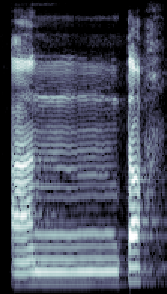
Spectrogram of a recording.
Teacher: یہاں بھی دیکھیں، حمزہ نون زبر ان، تا زبر تا، انتا، یہاں ہم غنہ کر رہے ہیں اس لیے کہ نون کے بعد تا ہے، حروف حلقی میں سے تا نہیں ہے، اس لیے ہم یہاں پر غنہ کریں گے۔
